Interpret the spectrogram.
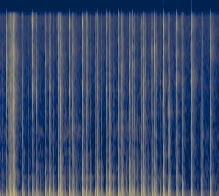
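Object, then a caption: Plastic water bottle. Fingertips and nails tap a medium clear plastic water bottle with a white label and cap, hollow inside, held close to the microphone. A rapid, uneven run of short, dull, bass-heavy taps follows, each with a crisp bright click at the onset and almost no ring.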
